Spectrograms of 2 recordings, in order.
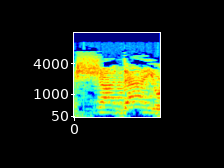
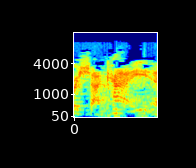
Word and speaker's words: Shaddai: V'im Shaddai or Shakai, as we usually pronounce it, Shin Dalet Yud is a name of God.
